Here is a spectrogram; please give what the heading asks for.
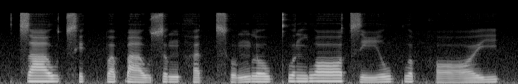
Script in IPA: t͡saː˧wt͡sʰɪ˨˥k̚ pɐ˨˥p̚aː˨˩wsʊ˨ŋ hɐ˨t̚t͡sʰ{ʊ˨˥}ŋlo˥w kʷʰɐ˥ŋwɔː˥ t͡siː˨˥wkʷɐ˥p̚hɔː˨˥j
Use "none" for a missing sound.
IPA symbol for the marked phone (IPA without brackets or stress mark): ʊ˨˥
